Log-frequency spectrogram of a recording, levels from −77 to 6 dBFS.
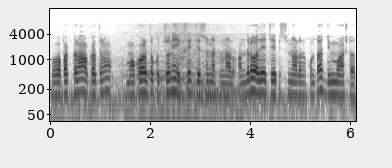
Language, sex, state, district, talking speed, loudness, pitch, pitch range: Telugu, male, Andhra Pradesh, Sri Satya Sai, 125 wpm, -18 LUFS, 155 Hz, 145-165 Hz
